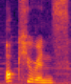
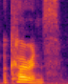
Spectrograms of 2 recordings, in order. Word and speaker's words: occurrence: but this is pronounced occurrence again just different emphasis on the syllable and the last one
